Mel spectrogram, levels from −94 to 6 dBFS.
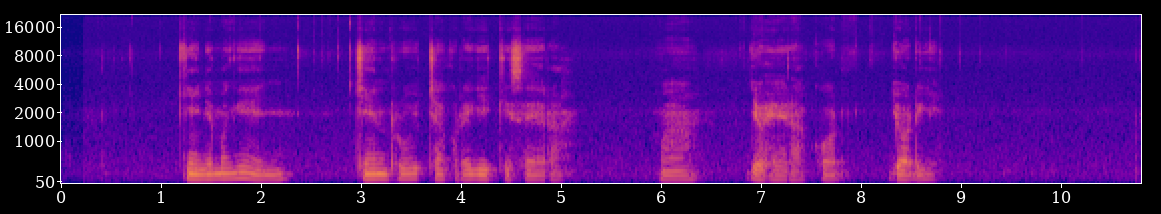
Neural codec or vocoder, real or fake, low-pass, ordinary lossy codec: none; real; none; none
